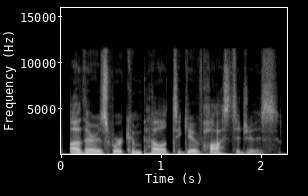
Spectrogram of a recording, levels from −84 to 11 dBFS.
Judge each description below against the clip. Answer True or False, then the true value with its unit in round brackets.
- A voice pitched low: True (115 Hz)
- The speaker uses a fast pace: False (160 wpm)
